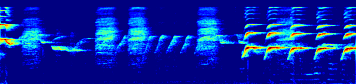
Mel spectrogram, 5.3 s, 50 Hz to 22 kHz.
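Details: Papuan black-capped lory starting with rough squawks and short downslurred notes, then switching to a quick series of five loud, ringing harmonic calls, each sharply rising then held, roughly every 0.4 seconds.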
